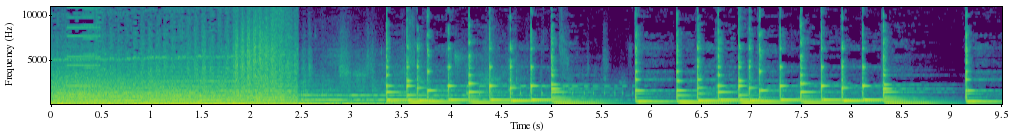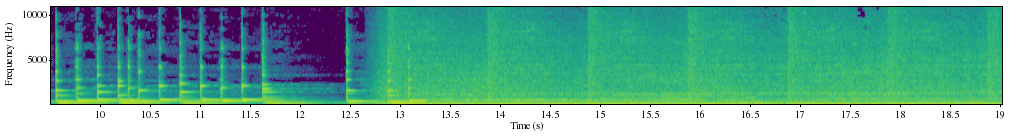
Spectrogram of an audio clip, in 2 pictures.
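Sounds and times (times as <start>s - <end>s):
ringtone melody: 3.4s - 13.7s.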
